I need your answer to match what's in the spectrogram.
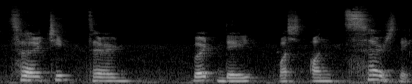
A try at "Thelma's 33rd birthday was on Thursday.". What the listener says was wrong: Aha, okay.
